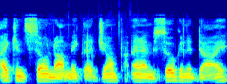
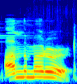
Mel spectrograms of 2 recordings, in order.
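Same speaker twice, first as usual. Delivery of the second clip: excited; 10 semitones higher, 9 dB louder than usual. Real, not acted. Repeats it higher and louder.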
